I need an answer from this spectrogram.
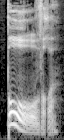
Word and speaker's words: pauvre: Pauvre, A-U together will produce this O sound, pauvre.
